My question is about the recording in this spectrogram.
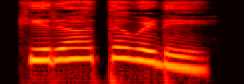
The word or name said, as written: ಕಿರಾತವಡೆ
